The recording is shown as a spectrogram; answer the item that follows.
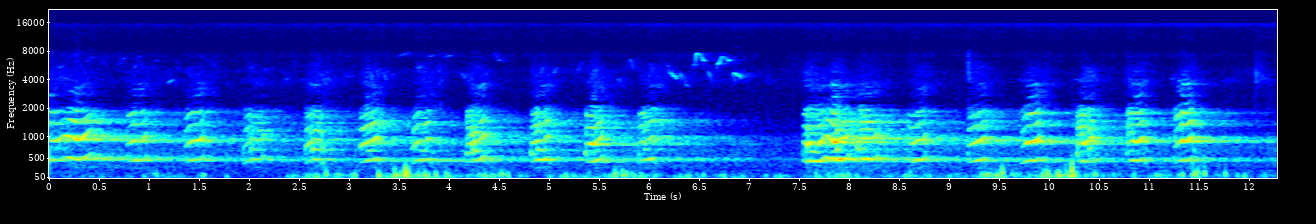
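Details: A male Russian Hound in Ivanovo region bays in a steady run of ringing, tonal yelps while pursuing game during a hunt.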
